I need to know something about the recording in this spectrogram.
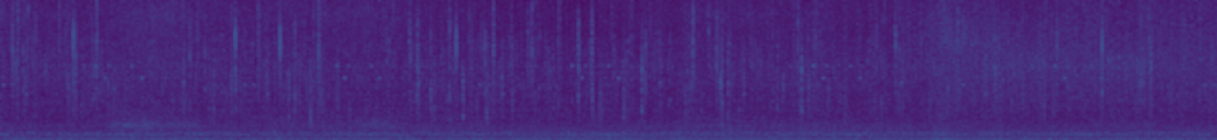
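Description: A fire crackles and pops close by.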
